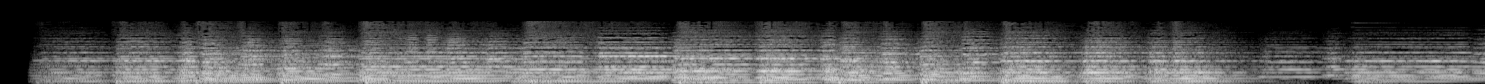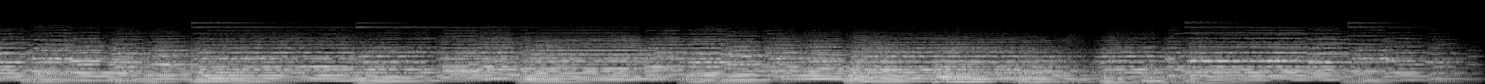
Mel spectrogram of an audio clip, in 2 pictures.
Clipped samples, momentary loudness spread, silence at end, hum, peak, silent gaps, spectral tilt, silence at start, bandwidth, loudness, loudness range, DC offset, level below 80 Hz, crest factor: under 0.1%; 10 LU; 0.1 s; none; 0 dBFS; none; -7 dB/octave; 0.3 s; 8 kHz; -16 LUFS; 6 LU; under 0.1%; -36 dBFS; 16 dB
